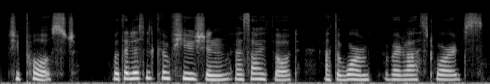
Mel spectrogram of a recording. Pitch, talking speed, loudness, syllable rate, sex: 235 Hz, 195 wpm, -17 LUFS, 4.9 syllables/s, female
